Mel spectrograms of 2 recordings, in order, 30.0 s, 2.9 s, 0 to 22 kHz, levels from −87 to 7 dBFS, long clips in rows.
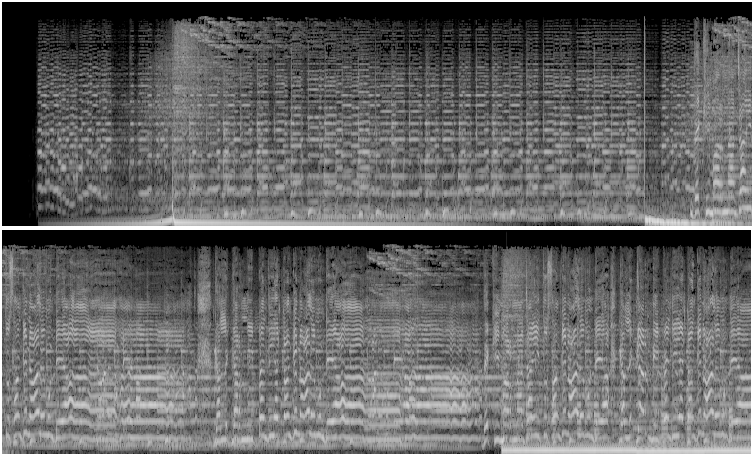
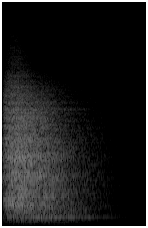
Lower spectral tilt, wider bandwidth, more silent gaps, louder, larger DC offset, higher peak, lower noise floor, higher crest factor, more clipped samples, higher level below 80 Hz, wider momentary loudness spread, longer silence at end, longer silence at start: about the same, -3.5 dB/octave vs -3 dB/octave; second, 17 kHz vs 19 kHz; neither; first, -15 LUFS vs -42 LUFS; neither; first, 0 dBFS vs -28 dBFS; first, under -90 dBFS vs -84 dBFS; about the same, 16 dB vs 18 dB; neither; first, -20 dBFS vs under -90 dBFS; second, 10 LU vs 20 LU; second, 0 s vs 1.1 s; first, 0.7 s vs 0 s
